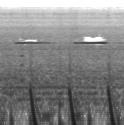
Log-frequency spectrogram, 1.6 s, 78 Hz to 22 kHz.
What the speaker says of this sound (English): A crane truck that can lift up to 65 tons is backing up towards the site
